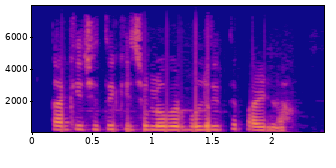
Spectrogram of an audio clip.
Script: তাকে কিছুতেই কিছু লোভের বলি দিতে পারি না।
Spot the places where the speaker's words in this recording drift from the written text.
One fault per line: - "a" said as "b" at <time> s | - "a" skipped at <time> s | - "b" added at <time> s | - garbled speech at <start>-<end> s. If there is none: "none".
none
